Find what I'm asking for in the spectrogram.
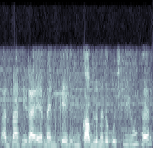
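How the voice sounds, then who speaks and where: A woman's voice: medium pitch, steady tone, highs cut off, soft background music. A woman who is a mother and a guest on a talk show, telling a personal story in a modest, chatty way. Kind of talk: casual talk-show chat.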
